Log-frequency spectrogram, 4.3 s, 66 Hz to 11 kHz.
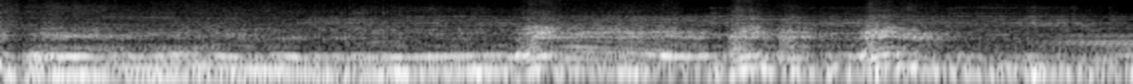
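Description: Honda CB1000R inline-four engine being revved repeatedly, its pitch rising and falling, with sharp blips of the throttle about two and three seconds in.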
